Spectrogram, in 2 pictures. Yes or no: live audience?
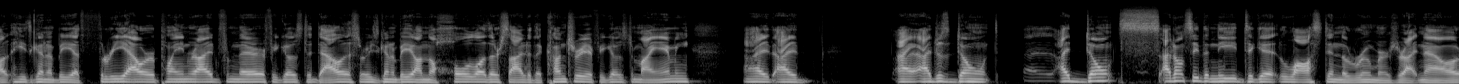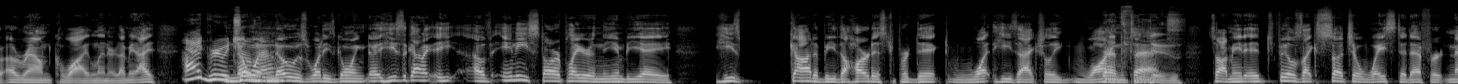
no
